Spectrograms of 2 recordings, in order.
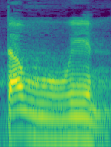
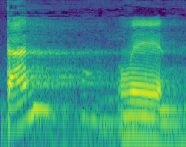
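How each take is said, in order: First: No n sound is heard before the w. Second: An n sound is heard before the w. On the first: The speaker calls it wrong. "bukan tawin" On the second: The speaker calls it right. "Tanwin, bukan tawin"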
